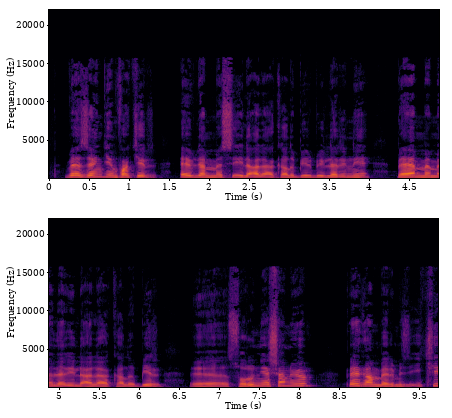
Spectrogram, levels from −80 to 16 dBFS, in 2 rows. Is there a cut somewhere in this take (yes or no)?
no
